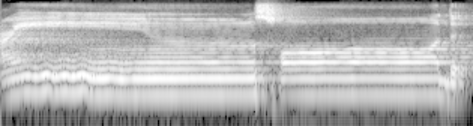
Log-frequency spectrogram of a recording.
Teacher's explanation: عین جو ہے وہاں پر نون ساکن ہے، اور یہ نون ساکن کے بعد صاد آ رہا ہے، تو اخفا کا ساؤنڈ آئے گا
